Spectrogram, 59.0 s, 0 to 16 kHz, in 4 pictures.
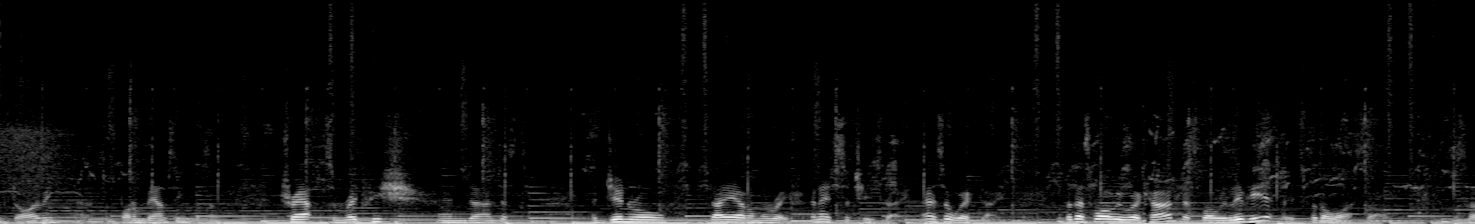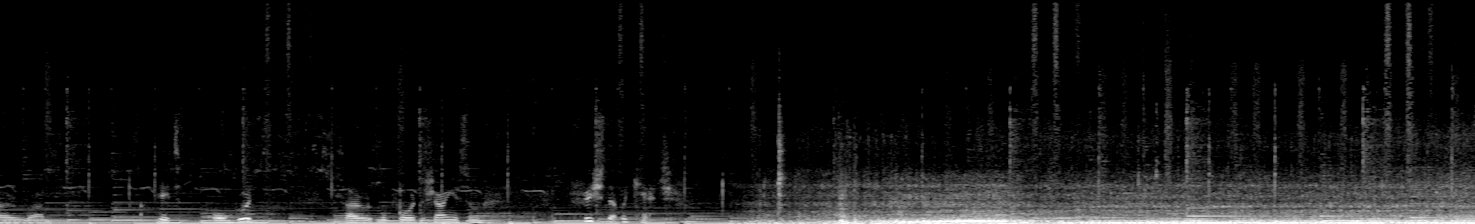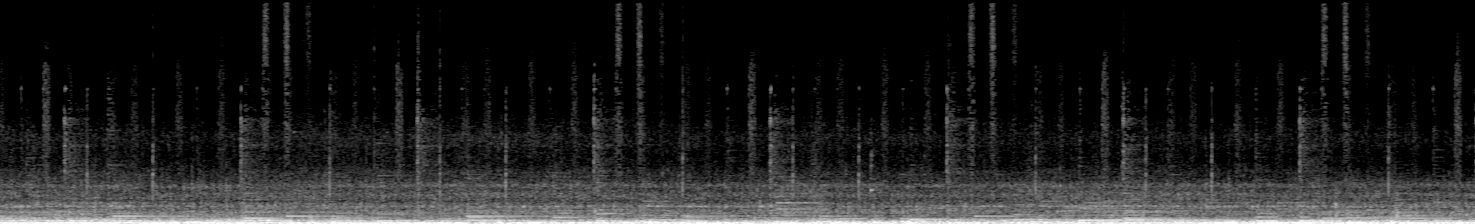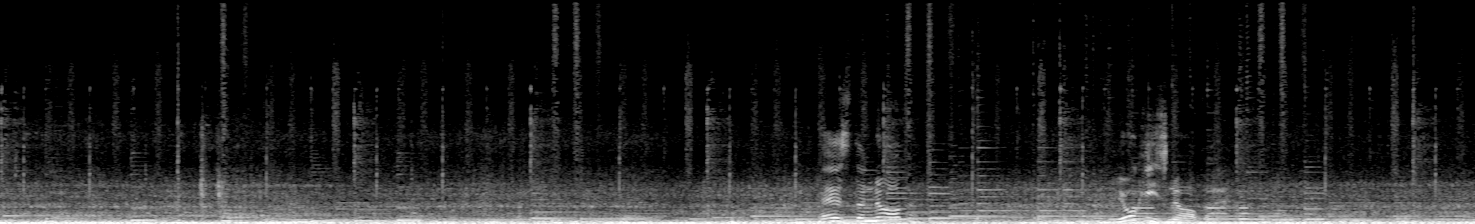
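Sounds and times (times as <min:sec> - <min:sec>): boat engine rumbling: 0:00.0 - 0:59.0
jazz guitar music: 0:21.6 - 0:59.0.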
